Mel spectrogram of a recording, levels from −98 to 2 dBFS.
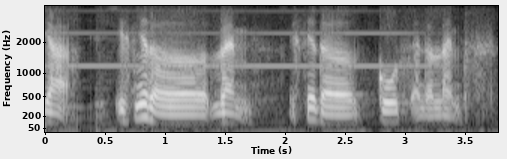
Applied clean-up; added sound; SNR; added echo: none; Wind instrument, woodwind instrument; 20 dB; none.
